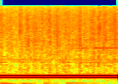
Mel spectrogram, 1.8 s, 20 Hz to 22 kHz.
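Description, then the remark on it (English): A steady telephone dial tone hums without a break, loud, with no voices or other sounds alongside it, as a call is placed during the War of the Roses segment on radio station B95. “We are getting Teddy on the phone right now.”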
